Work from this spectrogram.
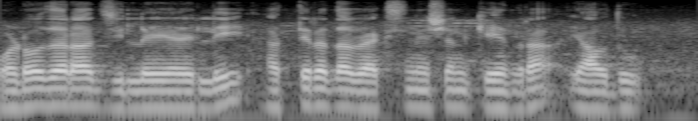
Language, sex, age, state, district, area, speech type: Kannada, male, 30-45, Karnataka, Udupi, rural, read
